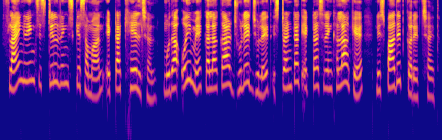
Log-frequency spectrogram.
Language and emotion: Maithili, neutral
